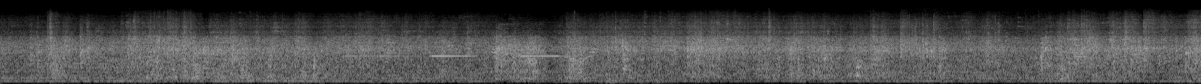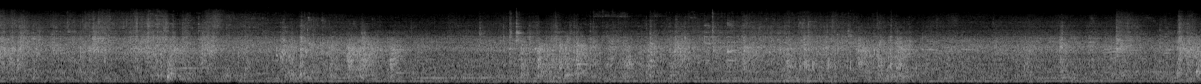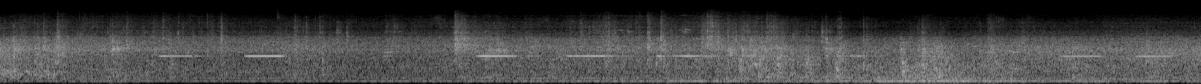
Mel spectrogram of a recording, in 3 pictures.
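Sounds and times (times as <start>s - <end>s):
diesel engine running: 0.0s - 36.0s
breaking masonry crunching: 0.4s - 16.2s, 22.6s - 35.6s.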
